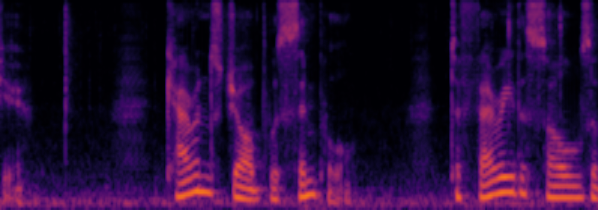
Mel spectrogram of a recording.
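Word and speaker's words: Charon: Even if you've never quite been sure how to pronounce his name, it's Kyon for the record, though he doesn't seem the type to correct you. Karen's job was simple, to ferry the souls of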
